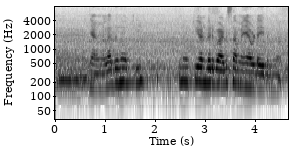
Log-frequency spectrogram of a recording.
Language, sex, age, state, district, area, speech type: Malayalam, female, 30-45, Kerala, Malappuram, rural, spontaneous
